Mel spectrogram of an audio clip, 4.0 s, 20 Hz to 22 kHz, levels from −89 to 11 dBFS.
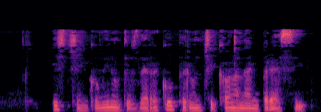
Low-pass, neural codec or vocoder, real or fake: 7.2 kHz; none; real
